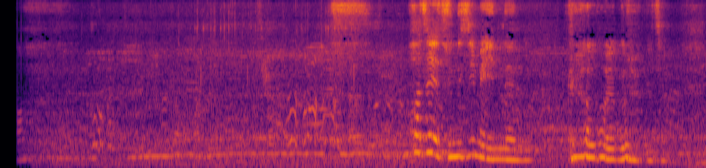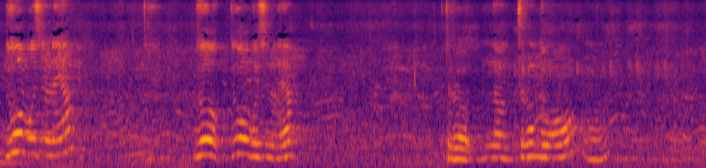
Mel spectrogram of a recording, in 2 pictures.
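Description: A young woman sings loudly into a microphone through a loudspeaker, outdoors.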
